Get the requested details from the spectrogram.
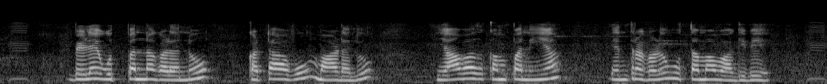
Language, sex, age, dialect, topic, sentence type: Kannada, female, 41-45, Mysore Kannada, agriculture, question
